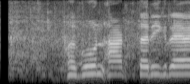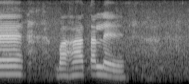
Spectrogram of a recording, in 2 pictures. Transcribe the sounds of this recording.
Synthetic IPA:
pʰəɡunaɽt̪əɾikɾe | baɦat̪alɛ

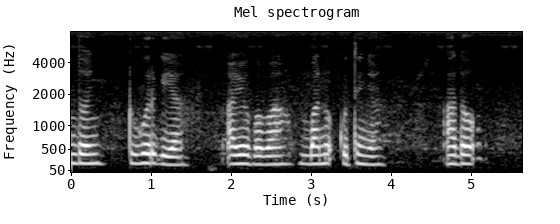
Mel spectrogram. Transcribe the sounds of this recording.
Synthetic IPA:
ɲdɔɲ | tuwəɾɡija | ajobaβabanuʔkut̪iɲa | adɔ

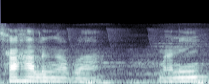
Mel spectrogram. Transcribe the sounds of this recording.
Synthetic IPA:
saɦalɯŋaba | mani

